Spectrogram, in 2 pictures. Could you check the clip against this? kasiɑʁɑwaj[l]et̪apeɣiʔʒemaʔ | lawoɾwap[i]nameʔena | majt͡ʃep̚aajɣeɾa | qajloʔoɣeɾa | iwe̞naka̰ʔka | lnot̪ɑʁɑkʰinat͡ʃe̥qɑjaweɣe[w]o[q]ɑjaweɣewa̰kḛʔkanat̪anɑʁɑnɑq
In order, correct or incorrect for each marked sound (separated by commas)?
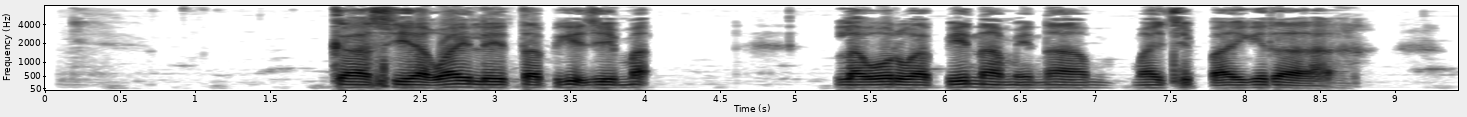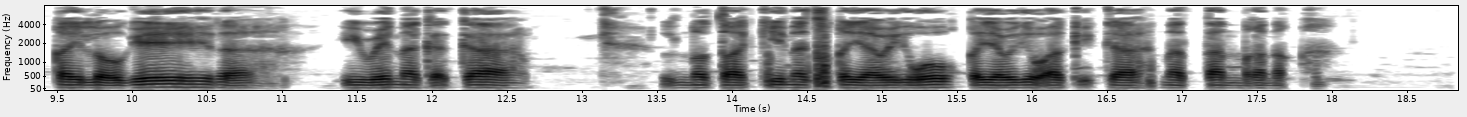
correct, correct, correct, correct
